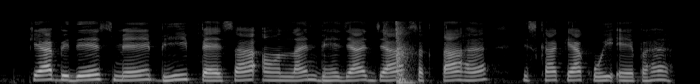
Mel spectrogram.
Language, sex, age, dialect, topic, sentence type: Hindi, female, 46-50, Garhwali, banking, question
